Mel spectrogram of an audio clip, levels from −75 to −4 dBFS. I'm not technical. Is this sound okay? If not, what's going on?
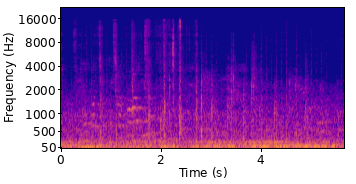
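No. Periodic USB or driver dropouts tick every 0.1 s from 0.10 to 5.60 s: a background task keeps blocking the USB connection or audio driver, replacing roughly a millisecond with silence each time.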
